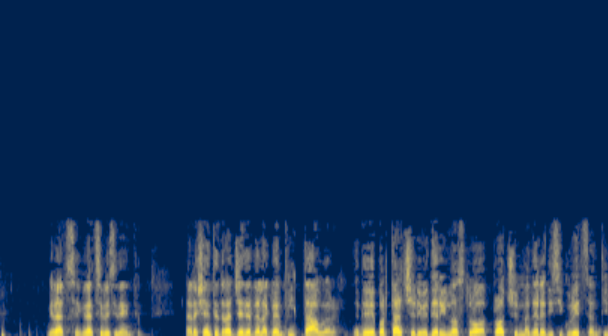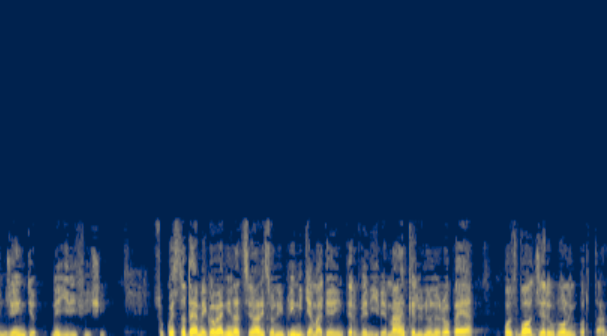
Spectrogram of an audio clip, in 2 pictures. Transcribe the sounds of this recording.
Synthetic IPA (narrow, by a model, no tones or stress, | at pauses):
ɡɾat̪sɡɾat̪sːjepɾesid̪ɛnt̪e | laɾet͡ʃɛnt̪et̪ɾad͡ʒɛːd̪jad̪elːaɡɾɛmfild̪̚t̪awer | d̪ɛːveport̪art͡ʃiadived̪ɛːɾeilnɔst̪ɾoapːɾɔt͡ʃːoimmat̪ɛːɾjad̪isikuɾet̪sːaant̪ind͡ʒɛnt̪jo | neʎːed̪ifiːt͡ʃi | sukwest̪ot̪ɛːmaiɡovɛrninat̪sːjonaːlisɔːnoipɾiːmikjamaːt̪iad̪int̪erveniːɾemaaŋk̟elunjoːneɛwɾopɛːa | pwɔzvɔld͡ʒeɾeunrwɔːloimport̪a̰n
